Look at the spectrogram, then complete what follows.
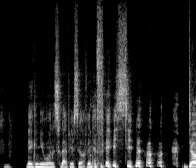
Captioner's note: laughs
